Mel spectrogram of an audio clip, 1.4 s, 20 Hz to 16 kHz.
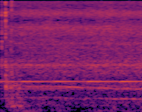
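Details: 2007–2012 Dodge Caliber door after repair, door panel reinstalled. Even, steady window motor whir with no clicks, grinding or binding as the glass travels; normal operation.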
